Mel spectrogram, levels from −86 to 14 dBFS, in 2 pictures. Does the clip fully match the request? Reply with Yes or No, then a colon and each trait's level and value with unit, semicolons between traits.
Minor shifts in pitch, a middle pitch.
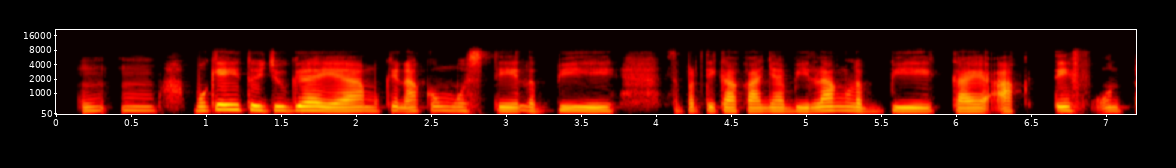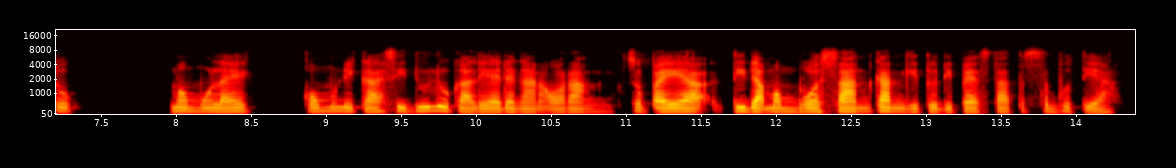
Yes: narrow, 1.8 semitones; medium, 165 Hz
